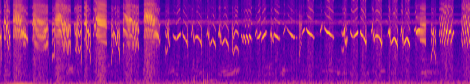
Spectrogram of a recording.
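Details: Chestnut-bellied seed finch giving the regional song of Pará, used to teach the song to chicks. A run of loud strokes gives way to quick, varied whistled notes that slide up and down, with a steady high tone running beneath.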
